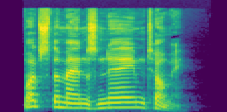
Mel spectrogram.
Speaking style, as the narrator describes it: grinned and called out

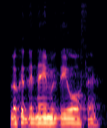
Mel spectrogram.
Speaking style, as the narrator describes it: Sandeep said

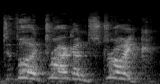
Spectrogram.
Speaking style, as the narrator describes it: yell

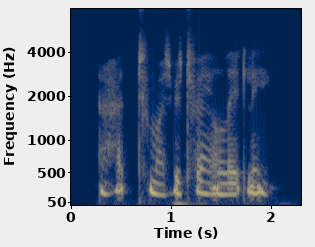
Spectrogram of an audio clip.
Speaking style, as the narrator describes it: Nedak muttered, trying to justify her action to Eva and herself

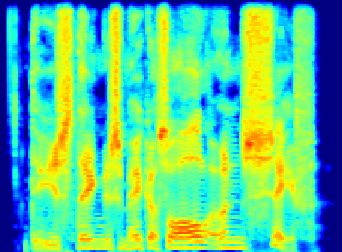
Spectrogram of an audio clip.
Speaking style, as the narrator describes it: purred Kirk

